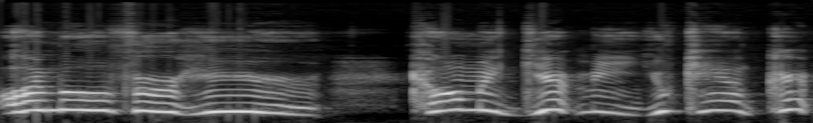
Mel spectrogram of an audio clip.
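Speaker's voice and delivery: loud, put-on taunting holler, stretched out. Mocking what characters do in a zombie apocalypse show: imitating someone yelling.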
